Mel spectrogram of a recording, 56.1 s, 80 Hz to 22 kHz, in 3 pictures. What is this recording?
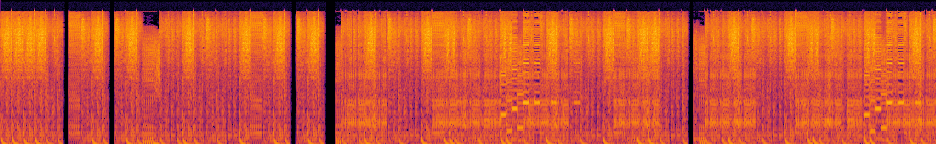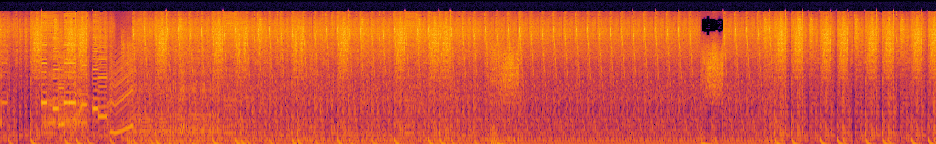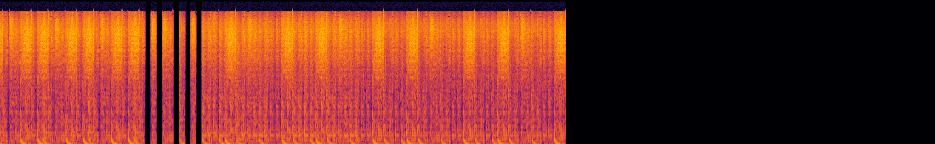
001 Fuck the floor(Glitched CD) it
A sequence of percussive cd skipping noises made in to a techno glitchcore rhythm. this is a hard rhythm not micro-beats. there is a splash of synth in there and possibly a key change.
experimental, full, glitch, hard, sequence, skipping-cd, techno, weird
